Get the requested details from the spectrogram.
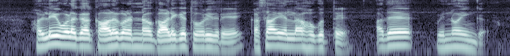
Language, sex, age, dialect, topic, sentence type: Kannada, male, 46-50, Central, agriculture, statement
